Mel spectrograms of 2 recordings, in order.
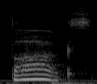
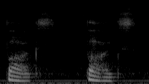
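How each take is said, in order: First: Said in the usual way. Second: Soft urgent whisper. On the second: Acted. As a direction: hiss his name under your breath. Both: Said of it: "crowded him and whispered".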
